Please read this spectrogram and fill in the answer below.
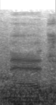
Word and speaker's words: Madge: have mispronounced my name it's madge which rhymes with badge uh as in anyway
